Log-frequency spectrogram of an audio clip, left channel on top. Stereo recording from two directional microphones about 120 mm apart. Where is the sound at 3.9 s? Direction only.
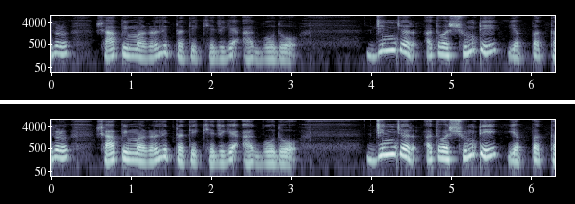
55° right (ahead or behind).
